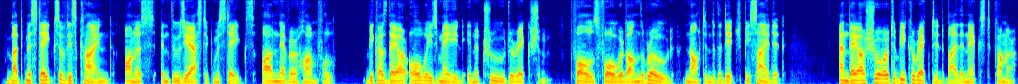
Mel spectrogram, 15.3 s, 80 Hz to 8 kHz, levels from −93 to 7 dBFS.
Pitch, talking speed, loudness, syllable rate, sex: 95 Hz, 155 wpm, -21 LUFS, 5.1 syllables/s, male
